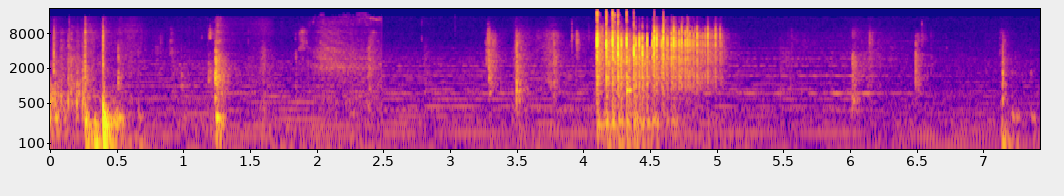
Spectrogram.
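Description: Dice for a tabletop role-playing game clack as they are picked up, then a short rattling roll across a hard surface, with a few scattered sharp clicks before and after. Fairly quiet, no voices.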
